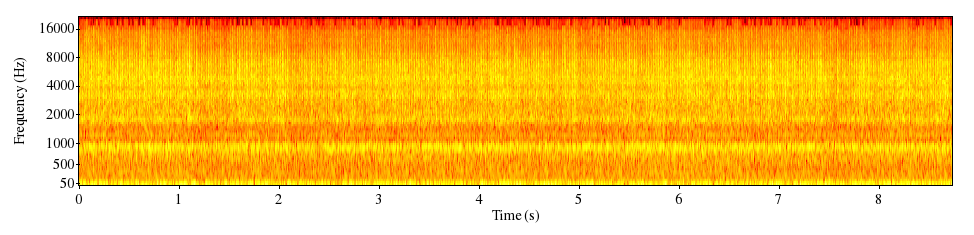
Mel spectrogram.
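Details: Neighbour's Hitachi air conditioner outdoor unit, running year-round and especially loud in summer and winter, heard during winter, keeping the owner awake at night: a steady, heavy low droning hum with a constant tone on top, unchanging, unusually loud.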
